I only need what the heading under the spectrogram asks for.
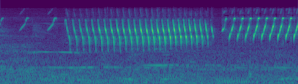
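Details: Domestic canary in full, vigorous song, offered as tutor and filler material for canaries that have stopped singing: a few high chirps, then a long, fast, rattling high-pitched trill of about a second and a half, a brief break, and another rapid trill.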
